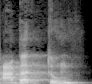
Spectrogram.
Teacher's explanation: আমরা দালটাকে কমপ্লিটলি বাদই দিয়ে দিলাম কারণ দাল এবং তায়ের মখরাজ ইজ দ্য সেম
